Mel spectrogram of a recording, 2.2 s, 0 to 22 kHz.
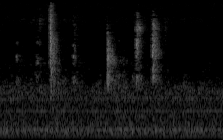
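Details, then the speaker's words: Hunter Northshore ceiling fan, a curbside find, running on medium speed: constant low motor hum with a thin steady whine and a few light clicks from nearby video games. Owner suspects the box it sits on but isn't sure. "yeah, it hums. It's probably due to that box that it's sitting on. I'm not 100% sure"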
